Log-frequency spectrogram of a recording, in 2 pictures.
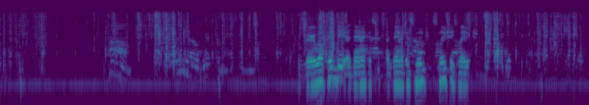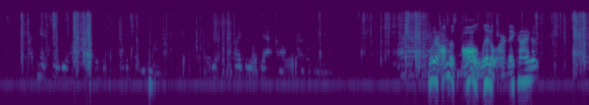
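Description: Foil card wrappers crinkle and tear as they are pulled open.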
